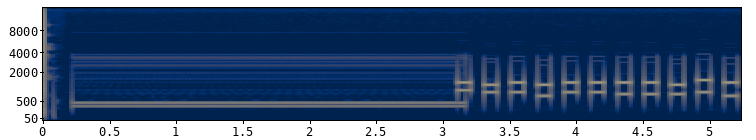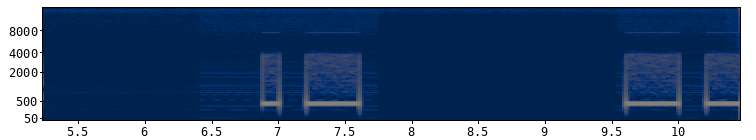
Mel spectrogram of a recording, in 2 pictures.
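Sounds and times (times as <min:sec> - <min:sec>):
telephone dial tone: 0:00.2 - 0:05.2, 0:09.6 - 0:10.4.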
